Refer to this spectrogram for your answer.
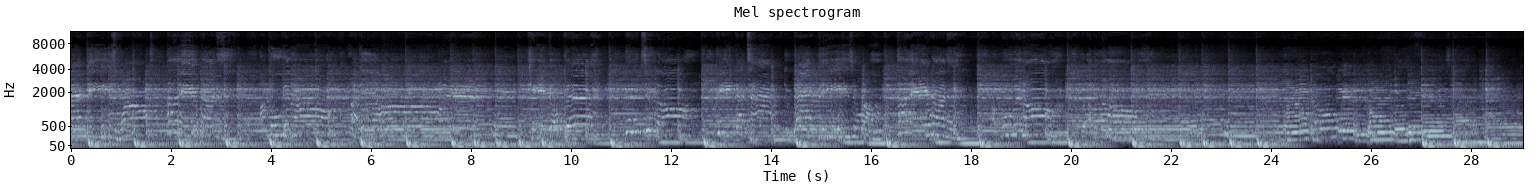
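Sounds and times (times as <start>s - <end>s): drums with steady beat: 0.0s - 11.6s, 12.6s - 13.3s, 14.5s - 15.2s, 16.3s - 17.0s, 18.1s - 18.6s, 19.9s - 24.4s, 27.0s - 29.0s
bass guitar: 0.0s - 29.0s
guitar: 0.0s - 29.0s
person singing: 0.0s - 29.0s.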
